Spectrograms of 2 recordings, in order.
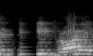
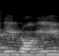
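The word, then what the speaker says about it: de Broglie: What is द डी ब्रॉगली wavelength, वैसे डी ब्रॉय pronunciation होता है इसका, है ना। डी ब्रॉगली हम ऐसा बोल देते है ना, वैसे डी ब्रॉय इसका एग्जैक्ट प्रोनाउंसिएशन। तो हम यहाँ बात करते हैं डी ब्रॉगली wavelength of charge particle.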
